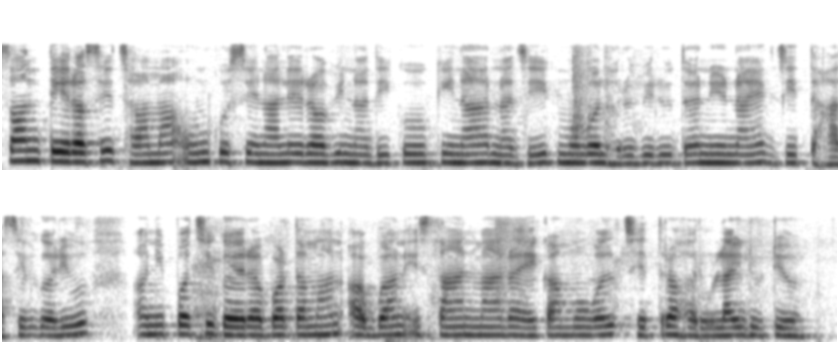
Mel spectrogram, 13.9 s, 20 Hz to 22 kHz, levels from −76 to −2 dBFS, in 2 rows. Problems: background sounds at intervals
